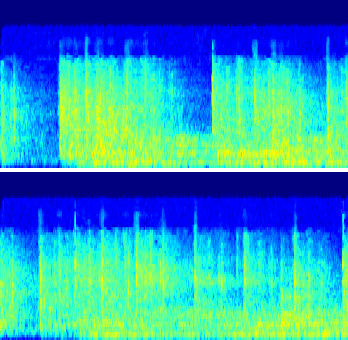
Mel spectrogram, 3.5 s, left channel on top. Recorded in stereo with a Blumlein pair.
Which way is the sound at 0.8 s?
35° left.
